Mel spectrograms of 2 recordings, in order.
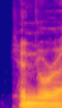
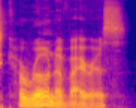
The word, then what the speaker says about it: coronavirus: Kenora, it's coronavirus.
